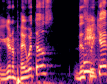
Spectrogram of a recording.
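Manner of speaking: mock incredulous dismay.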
